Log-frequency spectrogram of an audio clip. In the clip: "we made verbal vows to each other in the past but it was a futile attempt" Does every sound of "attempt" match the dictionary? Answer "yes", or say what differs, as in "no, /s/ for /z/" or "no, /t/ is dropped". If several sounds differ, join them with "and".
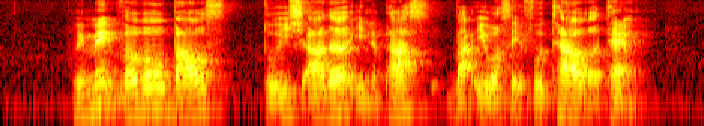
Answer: no, /p/ is dropped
